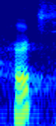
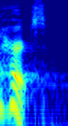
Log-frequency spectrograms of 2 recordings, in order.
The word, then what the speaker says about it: Hertz: It's spelled like the rental car company, but it's Heinrich Hertz, if I remember correctly.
